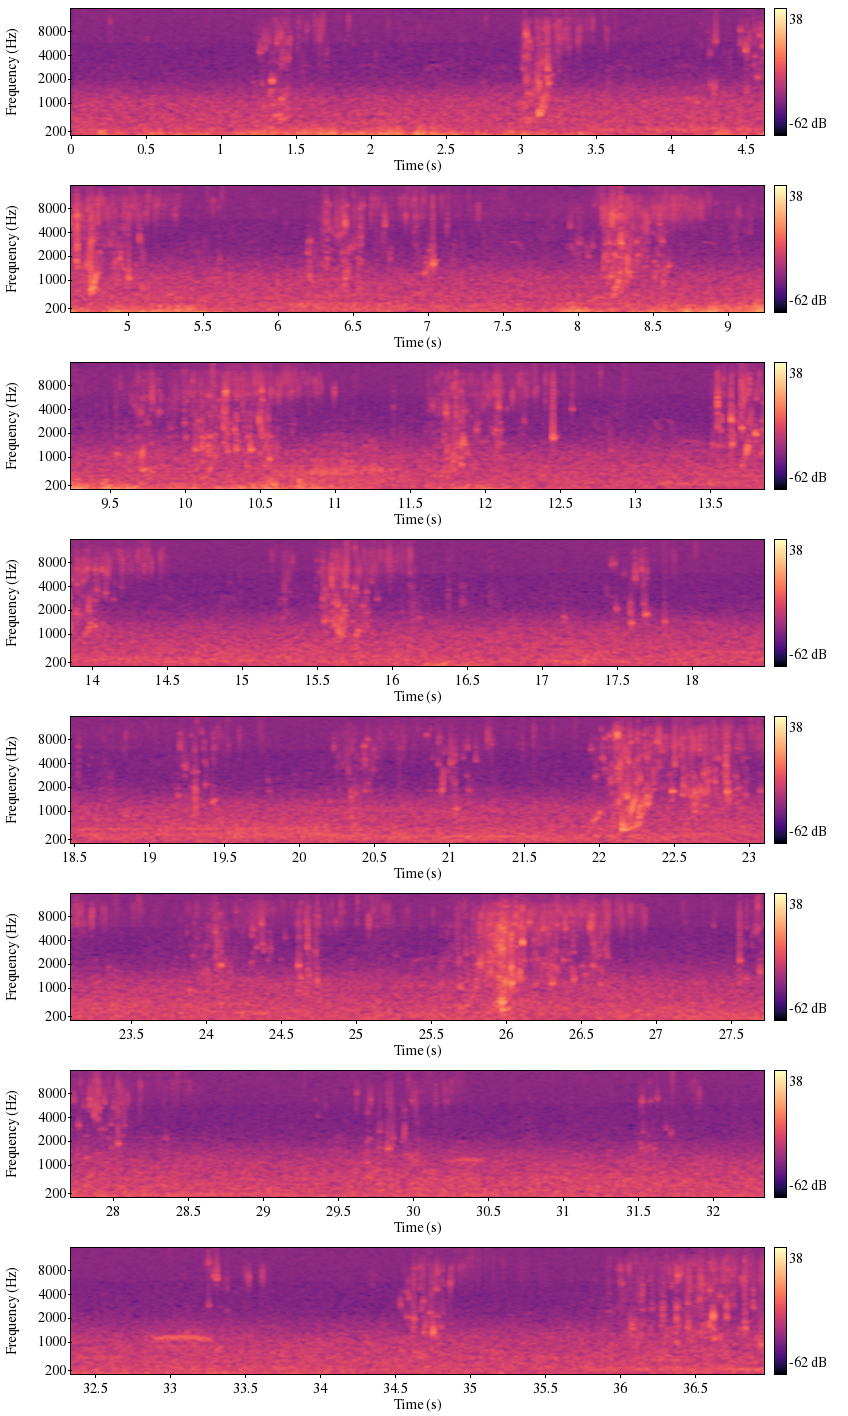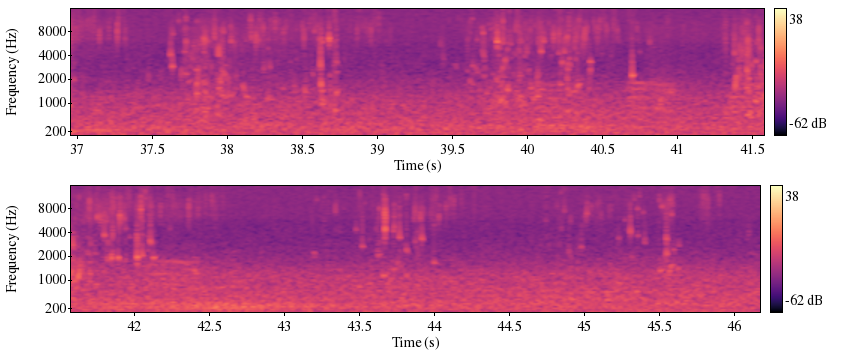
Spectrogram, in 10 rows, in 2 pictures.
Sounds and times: water 0:00.0 - 0:46.1
wind 0:00.0 - 0:46.1
crows 0:32.9 - 0:33.4
crows 0:40.7 - 0:41.0
crows 0:42.1 - 0:42.5

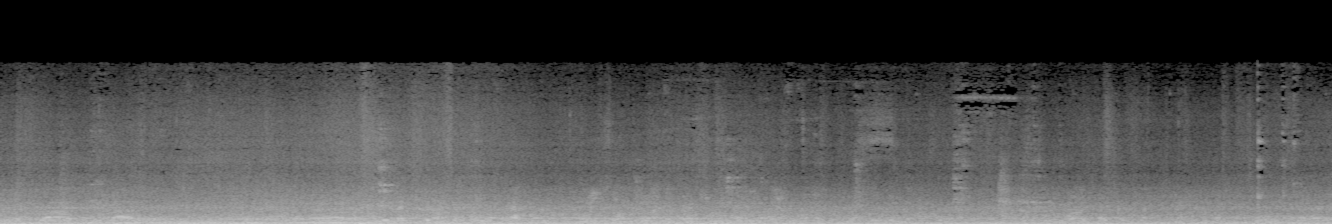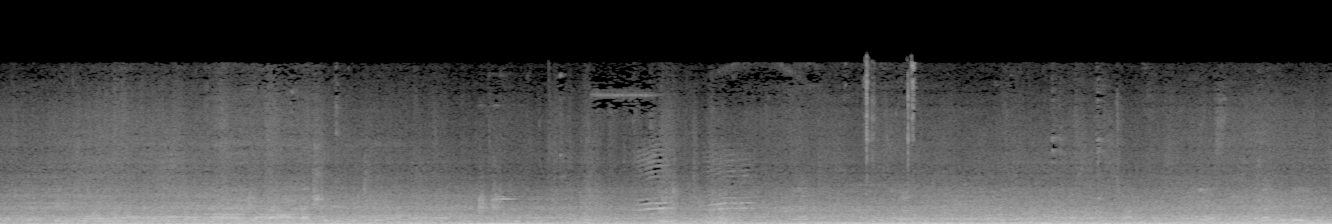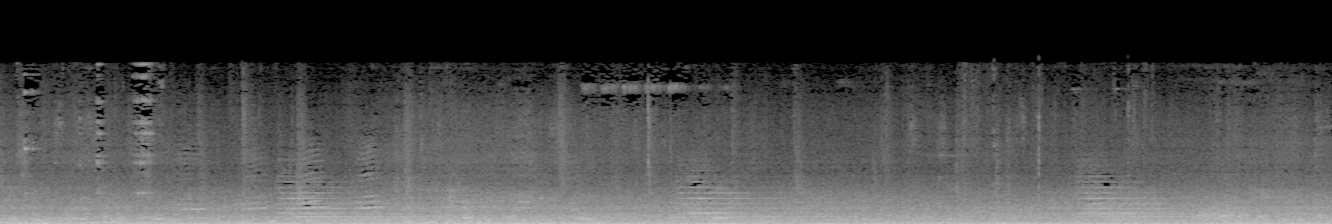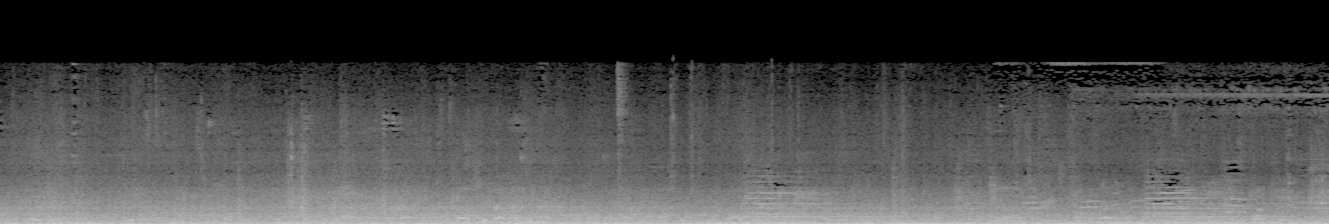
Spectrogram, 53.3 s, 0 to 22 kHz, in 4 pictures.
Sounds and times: bells 0:29.4 - 0:31.5
bells 0:32.9 - 0:35.1
bells 0:37.4 - 0:40.7
bells 0:47.2 - 0:49.3
bells 0:51.1 - 0:53.2

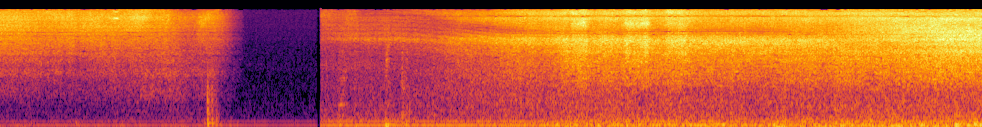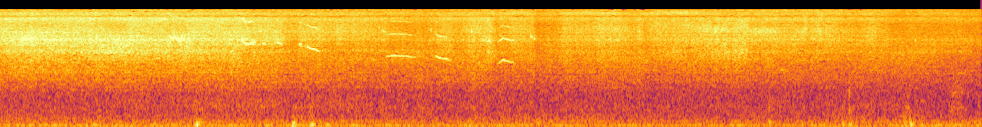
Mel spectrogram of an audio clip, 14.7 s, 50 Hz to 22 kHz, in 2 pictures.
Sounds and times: hisses and thick streams 0:03.7 - 0:14.7
balloon blowing up 0:03.8 - 0:14.7
tying the balloon off 0:06.9 - 0:11.8
bouncing the balloon 0:07.1 - 0:11.8
squeaks 0:07.5 - 0:11.5

